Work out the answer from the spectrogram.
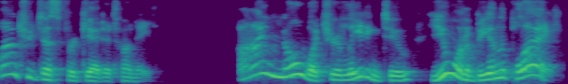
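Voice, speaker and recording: A woman's voice: mid-range voice, huge pitch swings, moderate pace, mellow. A woman playing a teasing, stubborn husband in old-time radio comedy, with a theatrical, wry and exasperated delivery. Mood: skeptical, teasing. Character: George, teasing, stubborn husband of a 1940s housewife. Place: remote video-call production.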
